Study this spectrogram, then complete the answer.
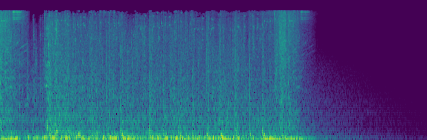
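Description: A vehicle engine roars with a deep, heavy rumble, then fades away.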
